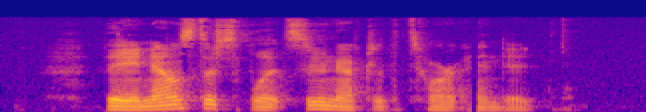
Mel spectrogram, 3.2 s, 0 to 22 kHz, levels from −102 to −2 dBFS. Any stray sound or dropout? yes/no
yes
